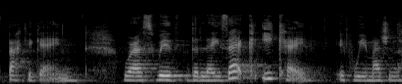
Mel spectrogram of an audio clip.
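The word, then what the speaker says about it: LASEK: types of laser treatment first of all is lasic which is spelled with an ik and the other one sounds exactly the same but it's spelled with a EK lasac and the difference between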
